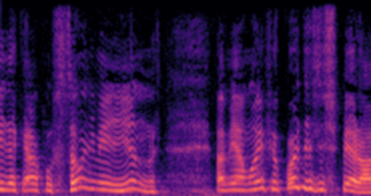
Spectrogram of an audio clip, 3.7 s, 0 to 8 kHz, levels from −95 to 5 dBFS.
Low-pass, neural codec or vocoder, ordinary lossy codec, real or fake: none; none; none; real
